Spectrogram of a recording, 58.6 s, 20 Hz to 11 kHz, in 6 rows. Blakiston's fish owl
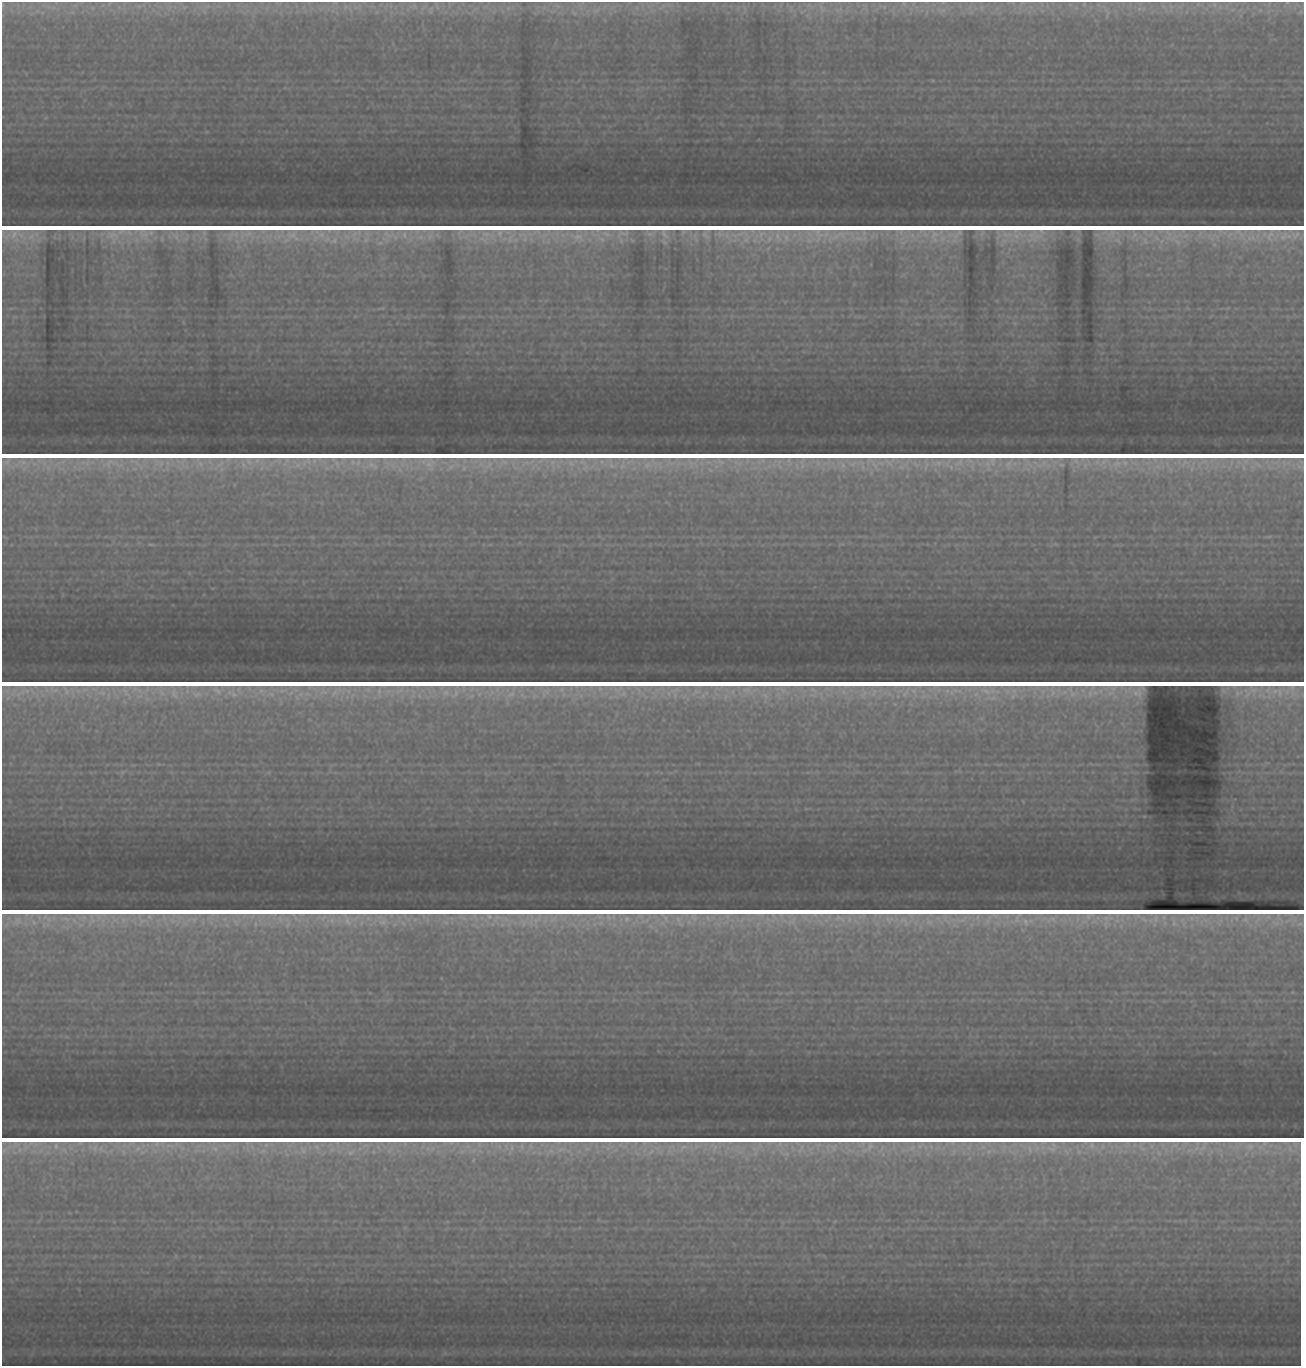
0:37.9 0:39.1

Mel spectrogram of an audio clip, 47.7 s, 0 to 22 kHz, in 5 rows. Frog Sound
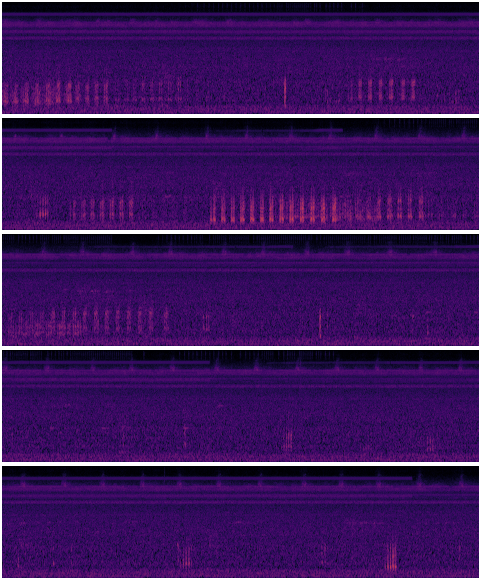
0:00.0 0:04.6, 0:05.5 0:09.2, 0:10.0 0:23.6, 0:25.1 0:34.7, 0:41.6 0:42.6, 0:44.4 0:46.3

